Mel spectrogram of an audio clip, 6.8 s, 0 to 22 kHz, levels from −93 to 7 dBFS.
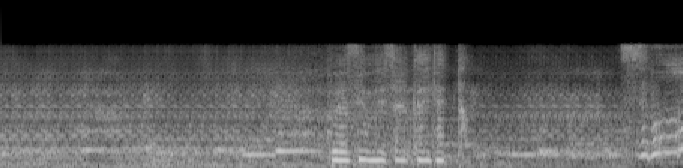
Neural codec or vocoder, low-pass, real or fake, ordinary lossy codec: codec, 16 kHz, 1.1 kbps, Voila-Tokenizer; 7.2 kHz; fake; none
